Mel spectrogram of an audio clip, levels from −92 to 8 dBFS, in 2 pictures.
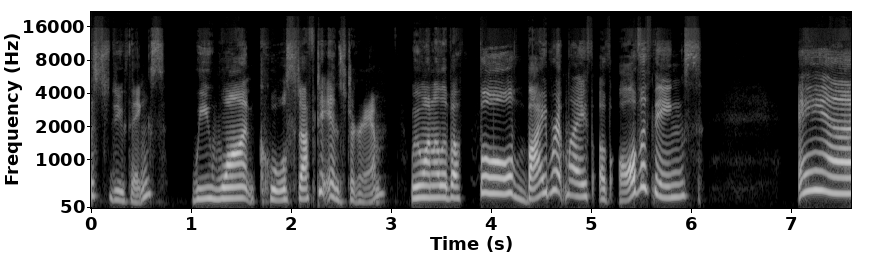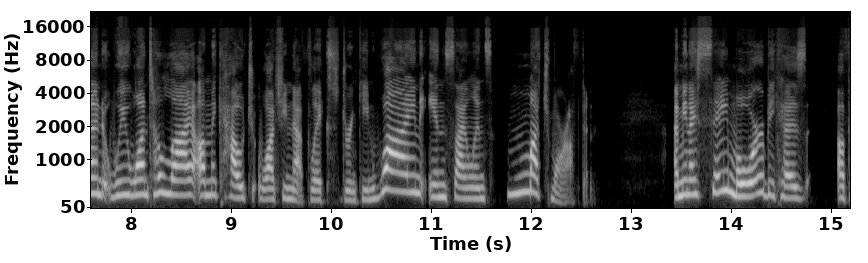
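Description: No technical faults are audible anywhere in this recording.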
